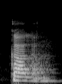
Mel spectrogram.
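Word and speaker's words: column: Which letter is silent into word कॉलम, इसमें क्या दोस्तों साइलेंट है, इसमें एन साइलेंट हो रहा है।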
